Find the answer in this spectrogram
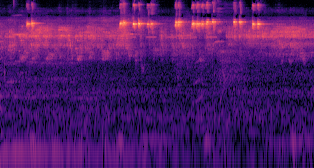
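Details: Wild blue-crowned hanging parrot approaching: short, very high, thin chirps in loose clusters in the second half, over a steady hissing background.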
